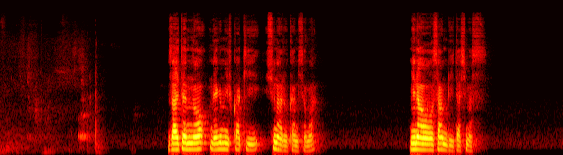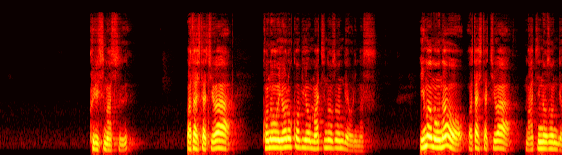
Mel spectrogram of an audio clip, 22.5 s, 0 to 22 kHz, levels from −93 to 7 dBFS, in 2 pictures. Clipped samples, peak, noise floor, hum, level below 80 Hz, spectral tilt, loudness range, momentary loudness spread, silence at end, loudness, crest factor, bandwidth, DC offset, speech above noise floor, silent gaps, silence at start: under 0.1%; 0 dBFS; -75 dBFS; none; -62 dBFS; -7.5 dB/octave; 12 LU; 20 LU; 0 s; -16 LUFS; 18 dB; 14 kHz; under 0.1%; 59 dB; none; 3.35 s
